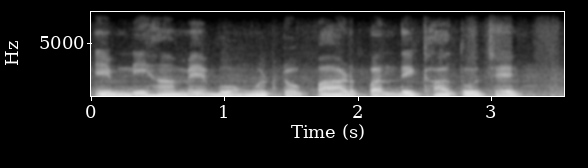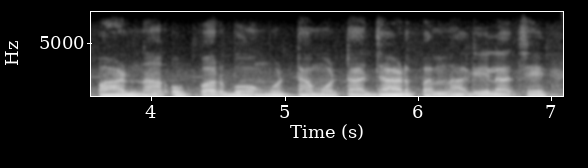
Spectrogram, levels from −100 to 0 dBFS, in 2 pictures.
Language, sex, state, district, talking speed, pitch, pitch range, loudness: Gujarati, male, Gujarat, Valsad, 145 wpm, 125 Hz, 120-140 Hz, -18 LUFS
